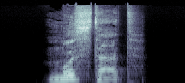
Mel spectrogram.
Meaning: inflection of mustern: 1. third-person singular present 2. second-person plural present 3. plural imperative
- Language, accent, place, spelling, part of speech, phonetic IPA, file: German, Germany, Berlin, mustert, verb, [ˈmʊstɐt], De-mustert.ogg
